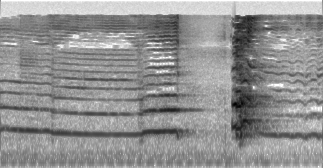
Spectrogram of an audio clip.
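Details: A German Shorthaired Pointer 'talks', trying to talk his way out of trouble: a clear, drawn-out whine sagging gently in pitch like a soft howl, a brief harsh yelp near the end, then a quieter whine.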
